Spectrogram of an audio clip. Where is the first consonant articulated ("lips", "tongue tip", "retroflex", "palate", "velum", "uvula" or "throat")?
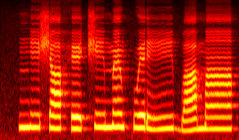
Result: velum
